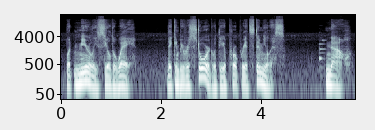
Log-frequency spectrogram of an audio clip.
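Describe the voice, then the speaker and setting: An actor playing an aloof, coolly logical scholar in a video game, speaking in a measured, matter-of-fact and condescending way. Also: male voice, fairly low pitch, a little hiss or hum, close to an everyday voice. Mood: calm, analytical. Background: game music.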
